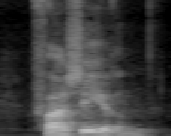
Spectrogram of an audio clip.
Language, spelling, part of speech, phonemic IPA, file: Dutch, faseren, verb, /faːˈzeːrə(n)/, Nl-faseren.ogg
- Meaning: to phase, to divide into several gradual steps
